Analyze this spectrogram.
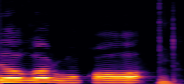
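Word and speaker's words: غرقا: Pertama di An-Nazi'at wan nazi'ati gharqa. Gorkon. Jadi gorko. Maka dia dibacanya apa? Ya, ingat kaidahnya. Kalau dia mat iwat maka jadi bunyinya Ya, fathah dengan alif. Gharqa. Gharqan tulisannya bacanya gharqa. Itu pemirsa ya.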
